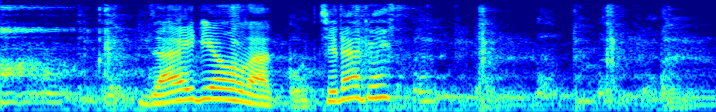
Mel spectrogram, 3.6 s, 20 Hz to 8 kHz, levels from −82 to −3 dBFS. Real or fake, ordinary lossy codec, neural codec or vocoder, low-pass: fake; none; codec, 16 kHz, 8 kbps, FunCodec, trained on LibriTTS, 25 frames a second; 7.2 kHz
